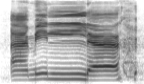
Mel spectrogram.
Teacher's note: میم پہ زیر، تو پتلا کریں گے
